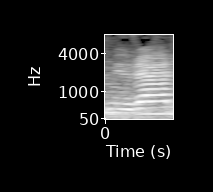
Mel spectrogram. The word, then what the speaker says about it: Murad: character that's from murad i tend to call it murad sometimes because that's just the usual pronunciation like sahel gurad but i realized that the brand calls it murad i attended their virtual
